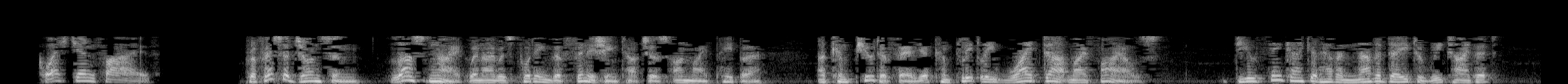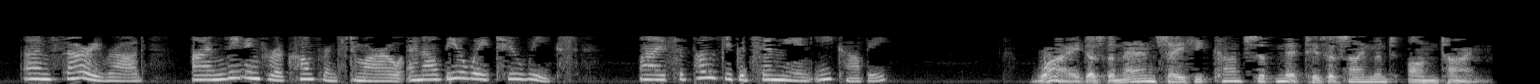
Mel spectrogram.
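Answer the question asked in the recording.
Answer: A computer failure wiped out his files.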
